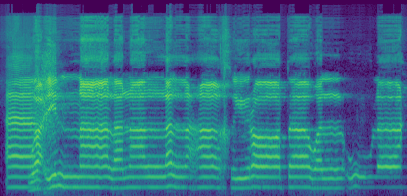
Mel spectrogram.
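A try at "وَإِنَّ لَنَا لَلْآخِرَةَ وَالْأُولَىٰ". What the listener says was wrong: Nah, nanya kepanjangan, rohnya kepanjangan. Wa inna lana lal akhirata wal. Nah, harus cepat. akhirata wal.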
